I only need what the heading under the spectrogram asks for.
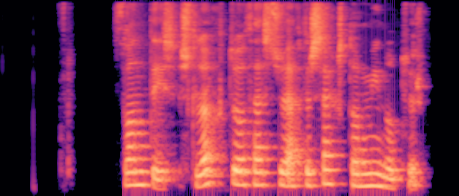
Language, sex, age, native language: Icelandic, female, 40-49, Icelandic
